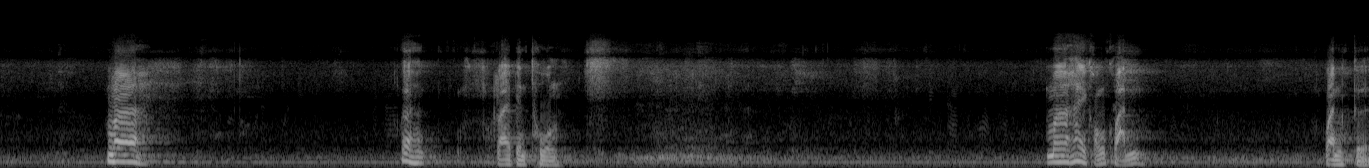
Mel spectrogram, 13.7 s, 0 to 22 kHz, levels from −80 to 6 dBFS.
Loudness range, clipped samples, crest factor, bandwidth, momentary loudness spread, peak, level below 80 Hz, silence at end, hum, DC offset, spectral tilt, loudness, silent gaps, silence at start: 12 LU; under 0.1%; 24 dB; 10 kHz; 24 LU; -10 dBFS; -62 dBFS; 0 s; 50 Hz at -65 dBFS; under 0.1%; -5 dB/octave; -31 LUFS; none; 0 s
